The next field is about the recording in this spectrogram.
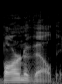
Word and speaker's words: Barneveld: Barneveld.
